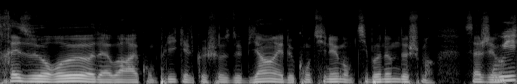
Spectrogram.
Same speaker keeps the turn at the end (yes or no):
no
